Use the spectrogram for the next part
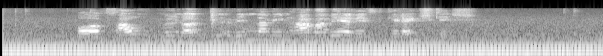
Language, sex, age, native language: Icelandic, male, 60-69, Icelandic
